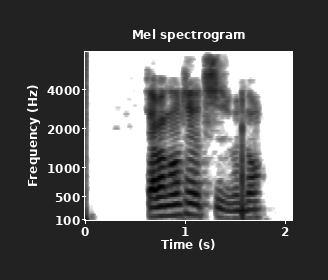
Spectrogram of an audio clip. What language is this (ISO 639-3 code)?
zho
